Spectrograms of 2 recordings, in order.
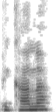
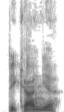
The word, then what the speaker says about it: picanha: Picanha? Picanha.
